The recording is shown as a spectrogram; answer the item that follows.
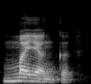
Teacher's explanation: अनुस्वार केवल नाक से बोला जाता है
